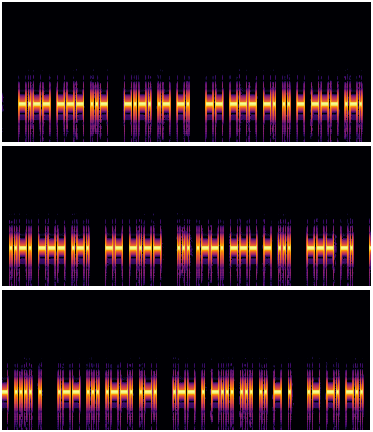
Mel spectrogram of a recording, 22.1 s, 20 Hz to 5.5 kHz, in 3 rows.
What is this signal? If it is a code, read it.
Morse code, heard as a keyed tone, about 25 wpm, 600 Hz. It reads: YOU CAN MONITOR FOR MY SPOTS ON THE WSPR WEBSITE AND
